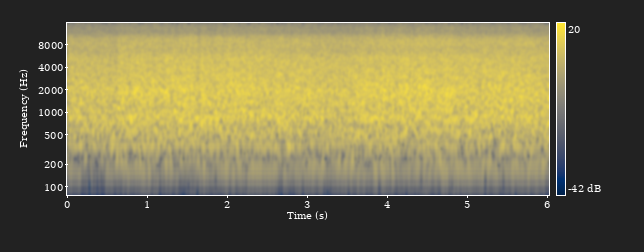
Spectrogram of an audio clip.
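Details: Restored, powder-coated Jenny fan with a variable-speed-capable motor, running while sitting on wooden blocks: a steady rush of air over a constant low hum with no vibration, wobble or bearing noise; normal fan run.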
